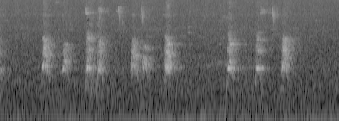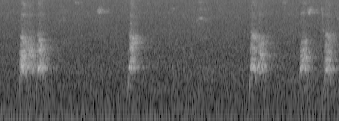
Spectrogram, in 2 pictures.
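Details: Boat-billed flycatcher (Megarynchus pitangua) filmed at Miraflores hamlet, Barinitas, Barinas, Venezuela, giving short, harsh, nasal notes, often in pairs, repeated irregularly every second or two over a low steady hum.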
